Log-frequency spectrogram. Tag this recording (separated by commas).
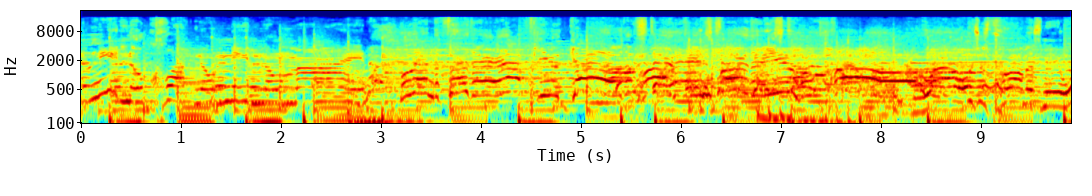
Music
